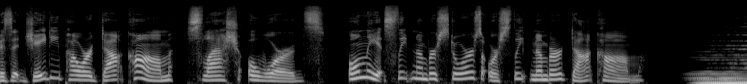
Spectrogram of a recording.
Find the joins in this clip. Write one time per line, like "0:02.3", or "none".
0:06.5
